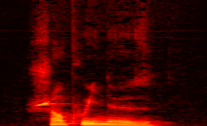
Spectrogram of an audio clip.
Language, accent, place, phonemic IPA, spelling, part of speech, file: French, France, Lyon, /ʃɑ̃.pwi.nøz/, shampouineuse, noun, LL-Q150 (fra)-shampouineuse.wav
- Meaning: 1. shampooer (machine for shampooing carpets) 2. shampooer (person who shampoos hair in a hairdresser)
